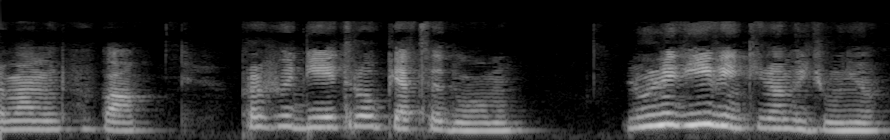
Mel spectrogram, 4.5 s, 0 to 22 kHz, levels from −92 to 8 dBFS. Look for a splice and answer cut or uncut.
cut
